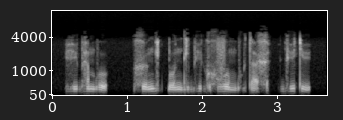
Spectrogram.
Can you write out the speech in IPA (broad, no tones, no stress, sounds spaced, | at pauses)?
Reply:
ɦ y bʱ a m b o | x ɵ ŋ ɡ i k͡p o n d i bʱ y ɡ o x v o m b o ɡ t a x | ɡʱ y t y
